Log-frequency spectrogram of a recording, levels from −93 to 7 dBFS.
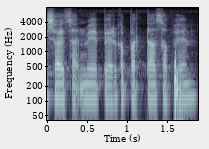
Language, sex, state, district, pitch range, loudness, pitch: Hindi, male, Arunachal Pradesh, Papum Pare, 110-115 Hz, -21 LUFS, 110 Hz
